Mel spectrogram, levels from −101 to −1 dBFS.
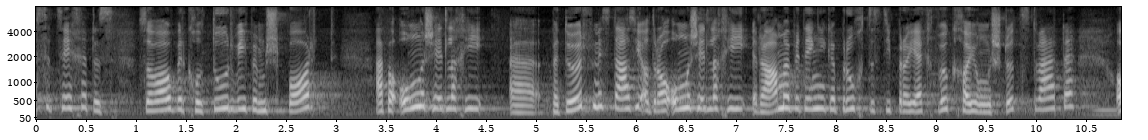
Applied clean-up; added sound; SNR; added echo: none; none; none; none.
